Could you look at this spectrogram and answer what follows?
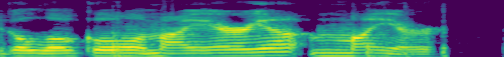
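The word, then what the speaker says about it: Meijer: I'm going to go local in my area Meer m e i j e r Meer I will uh say wind Dixie um another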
